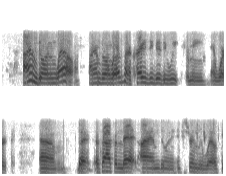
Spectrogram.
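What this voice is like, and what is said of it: Hoarse voice. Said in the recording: “I'm hoarse from laughing and talking all weekend ... you come back hoarse”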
